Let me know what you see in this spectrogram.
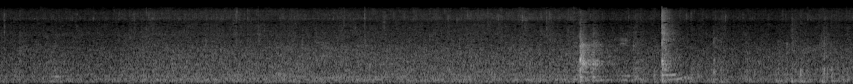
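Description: Chicken pieces and onion sizzling steadily in hot oil in a non-stick wok, with two sharp knocks about six seconds in as a wooden spoon stirs the pan.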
